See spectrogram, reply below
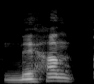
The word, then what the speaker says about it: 涅槃: 漢字表記もこれあるんですが、それを日本では涅槃と読みます。ニルバーナは漢字で書くと涅槃になりますが、これは意味としては苦を、苦しみですね、苦を超越した心の平安を意味します。また、涅槃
